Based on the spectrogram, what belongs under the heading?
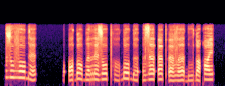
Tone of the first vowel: high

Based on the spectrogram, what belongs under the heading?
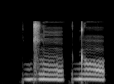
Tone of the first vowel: low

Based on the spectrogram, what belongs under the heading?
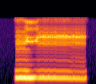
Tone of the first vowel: low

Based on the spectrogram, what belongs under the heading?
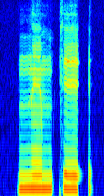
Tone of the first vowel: high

